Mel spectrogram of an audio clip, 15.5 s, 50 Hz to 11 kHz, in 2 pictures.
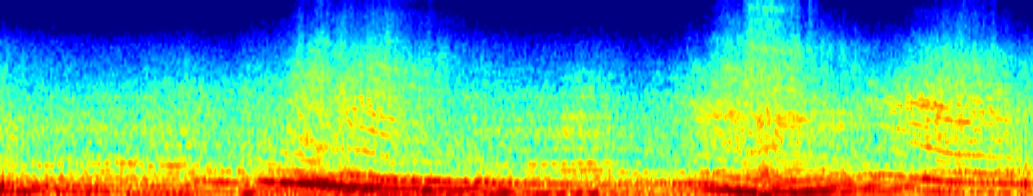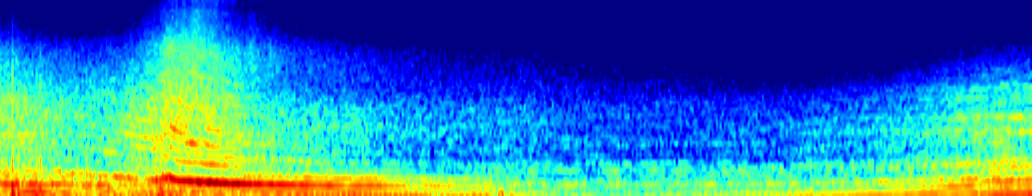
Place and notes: Brands Hatch GP Circuit, West Kingsdown, Longfield, UK - WSB 2004 ... superbike qualifying ...
world superbikes 2004 ... superbike qualifying ... one point stereo mic to mini disk ...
